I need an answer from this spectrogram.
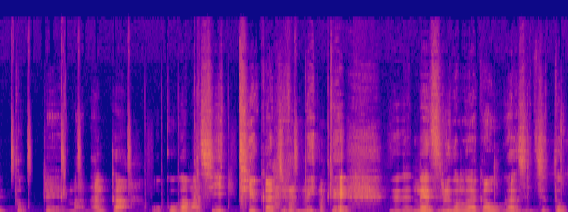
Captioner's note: laughs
